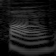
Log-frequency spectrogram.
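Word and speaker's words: Phong: It's not Pong, it's Fong.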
